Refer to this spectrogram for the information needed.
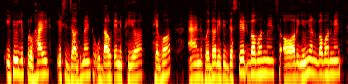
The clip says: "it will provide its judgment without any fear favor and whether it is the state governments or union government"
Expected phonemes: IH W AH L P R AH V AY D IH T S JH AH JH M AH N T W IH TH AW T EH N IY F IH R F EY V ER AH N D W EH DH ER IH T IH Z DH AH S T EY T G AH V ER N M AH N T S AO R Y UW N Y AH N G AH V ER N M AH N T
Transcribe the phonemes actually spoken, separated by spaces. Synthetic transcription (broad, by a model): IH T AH L P R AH B AY D IH T S JH AH JH M AH N T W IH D AW T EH N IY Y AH R P EY B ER AH N D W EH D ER IH T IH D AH S T EY T G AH B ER N M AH N T S AO R Y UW N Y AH N G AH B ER N M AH N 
